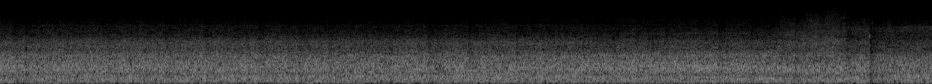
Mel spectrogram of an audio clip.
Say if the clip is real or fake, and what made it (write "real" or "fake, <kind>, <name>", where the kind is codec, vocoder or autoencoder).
real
